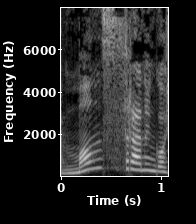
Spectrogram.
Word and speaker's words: months: 자, months라는 것이 달에 해당하는 단어잖아요. 근데 몇 달이라고 복수형이니까 m-o-n-t-h-s란 말이에요. 요거 발음이 어떻게 되냐면 months가 아니라 months 요렇게 어, months 이렇게 자연스럽게 처리하시면 됩니다.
